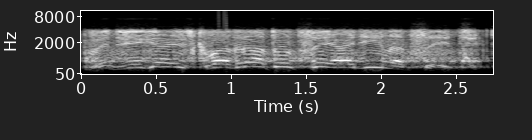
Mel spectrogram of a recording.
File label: dialogs russian; War Thunder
